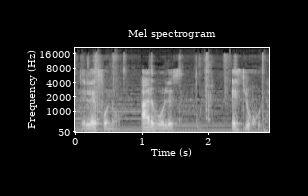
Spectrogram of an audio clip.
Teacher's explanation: Es aquella palabra en que la mayor fuerza de voz recae en la antepenúltima sílaba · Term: palabras esdrújulas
